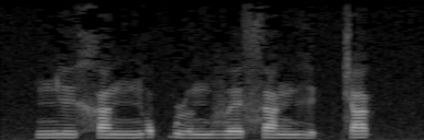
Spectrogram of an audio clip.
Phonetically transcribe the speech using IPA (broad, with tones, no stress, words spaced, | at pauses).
ɲe˧xa˧nɲɔ˦˥p̚ɹə˧ŋ vɛ˧sa˧ŋɣe˨˩t̚ca˦˥k̚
